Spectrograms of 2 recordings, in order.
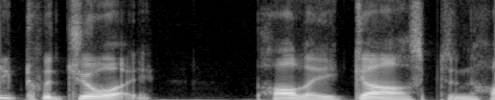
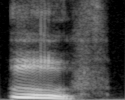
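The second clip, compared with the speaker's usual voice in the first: high winded oof; knocked breathless by the landing; landing grunt; 11 semitones higher than usual. A narrator's reading. Friday landing on a stone floor, a high oof. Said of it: "as he landed on a hard".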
